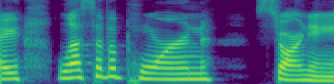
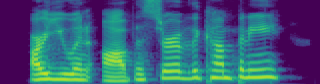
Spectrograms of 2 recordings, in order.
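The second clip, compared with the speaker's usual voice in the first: ordinary talk, nothing marked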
